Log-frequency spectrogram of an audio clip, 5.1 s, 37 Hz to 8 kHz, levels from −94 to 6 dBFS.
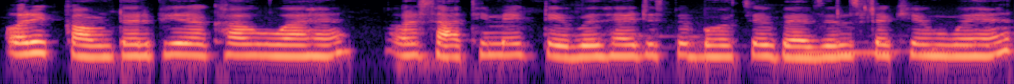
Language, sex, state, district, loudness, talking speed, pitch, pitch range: Hindi, female, Delhi, New Delhi, -17 LUFS, 270 wpm, 230 Hz, 225-245 Hz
